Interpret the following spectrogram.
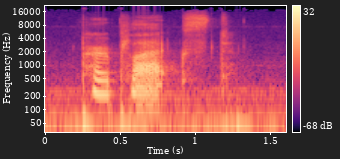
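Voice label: "perplexed", American English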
